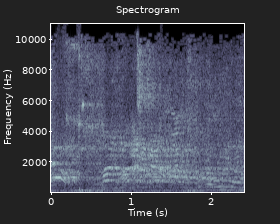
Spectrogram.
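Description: Voices calling and shouting in a large echoing hall during a volleyball match, over a steady din of the game, with thuds of the ball.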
